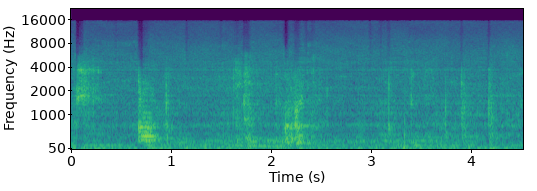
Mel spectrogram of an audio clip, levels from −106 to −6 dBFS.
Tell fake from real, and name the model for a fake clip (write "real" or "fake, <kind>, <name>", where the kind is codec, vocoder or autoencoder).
fake, codec, SNAC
